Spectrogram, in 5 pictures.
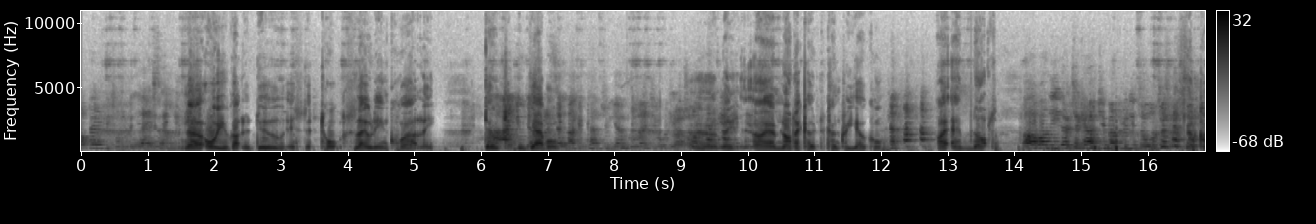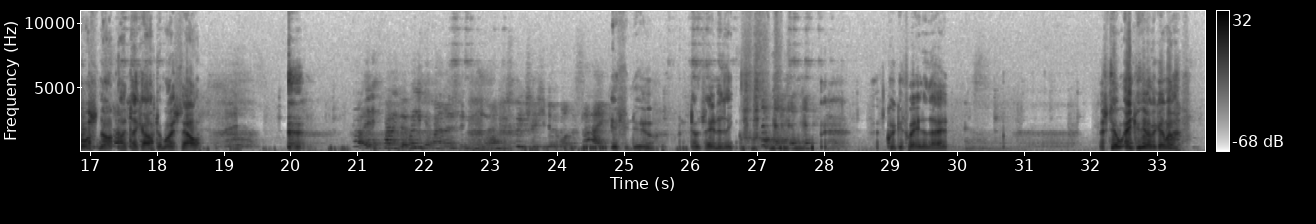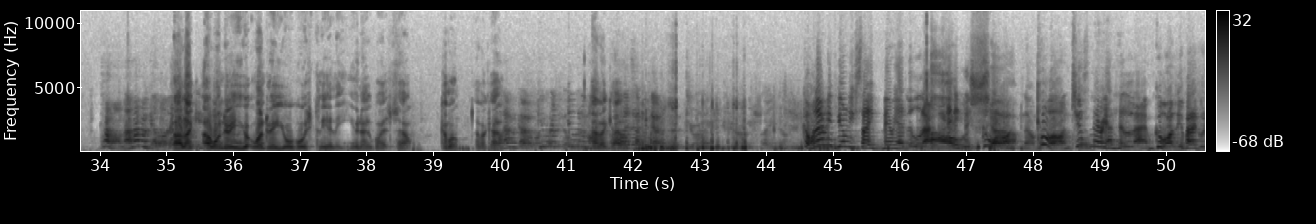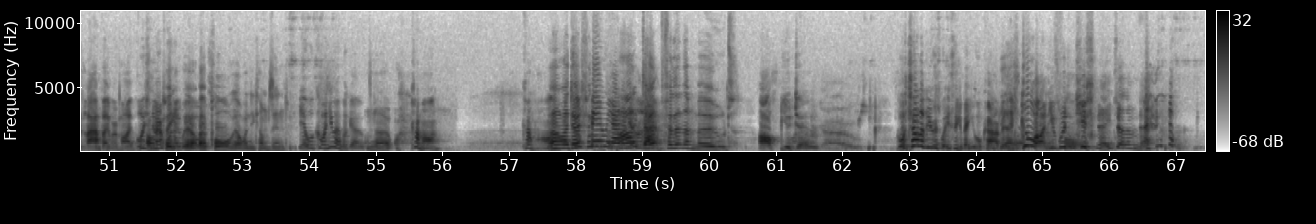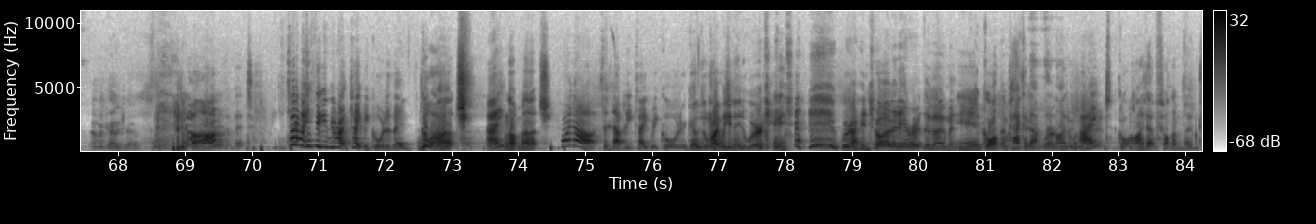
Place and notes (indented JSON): {
  "title": "Netley, Hampshire, UK - 'Our First tape' 1965",
  "date": "2012-11-27 20:13:00",
  "description": "This is transcription of reel to reel footage of my grand parents and great grand parents recorded in 1965, but transcribed late last year",
  "latitude": "50.87",
  "longitude": "-1.35",
  "altitude": "10",
  "timezone": "Europe/London"
}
